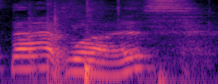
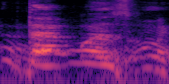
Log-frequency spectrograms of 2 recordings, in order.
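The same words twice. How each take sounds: First: Said in the usual way. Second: High, laughing burst on that. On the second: Real, not acted. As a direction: laugh it out in disbelief. Laughs at how many books.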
